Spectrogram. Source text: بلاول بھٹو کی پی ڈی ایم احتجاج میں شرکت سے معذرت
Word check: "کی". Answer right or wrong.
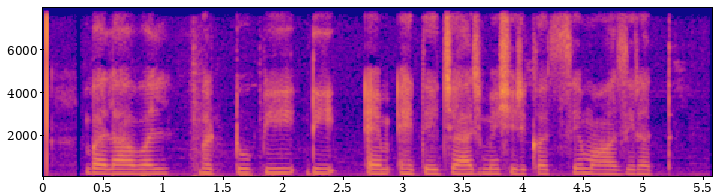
wrong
